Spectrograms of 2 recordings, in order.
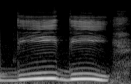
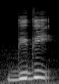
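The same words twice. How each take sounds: First: The vowels are drawn out long. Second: The vowels are clipped short. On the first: The speaker calls it right. "थोड़ा खींच कर बोल रहे हैं" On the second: The speaker calls it wrong. "दीदी ऐसे नहीं बोल रहे"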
